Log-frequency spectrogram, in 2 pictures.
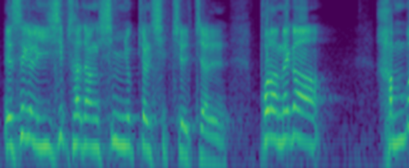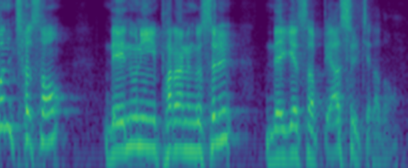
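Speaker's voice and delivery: normal talking voice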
